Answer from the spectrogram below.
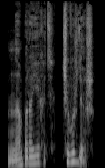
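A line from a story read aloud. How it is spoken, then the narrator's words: Low voice after pause. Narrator (Russian): Низким голосом произносит после недолгого молчания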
